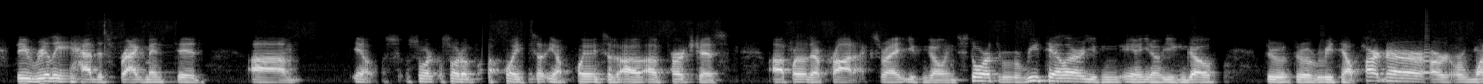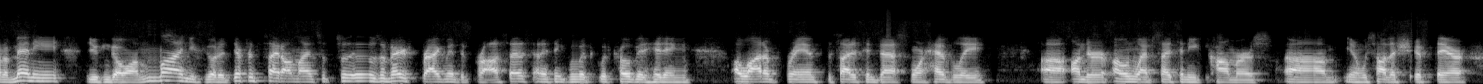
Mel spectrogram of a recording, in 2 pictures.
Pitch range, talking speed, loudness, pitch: 110-125 Hz, 200 wpm, -13 LUFS, 115 Hz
